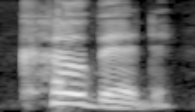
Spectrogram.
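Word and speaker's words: Kavod: here's a good one cobed written as co-bed but pronounced covid in english amazing so you have k o the dot v pronounces a v e d pronounced kobit and it means heavy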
